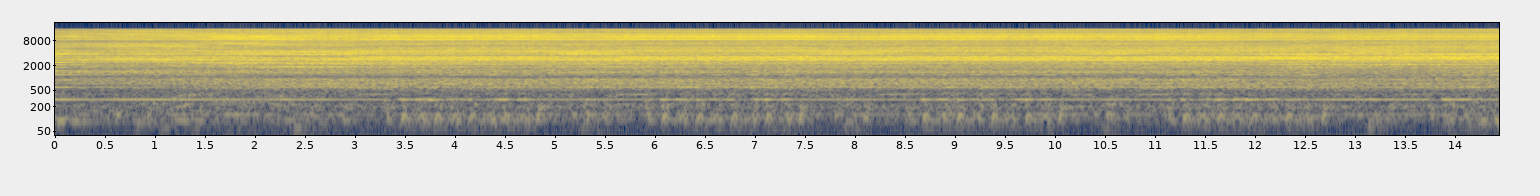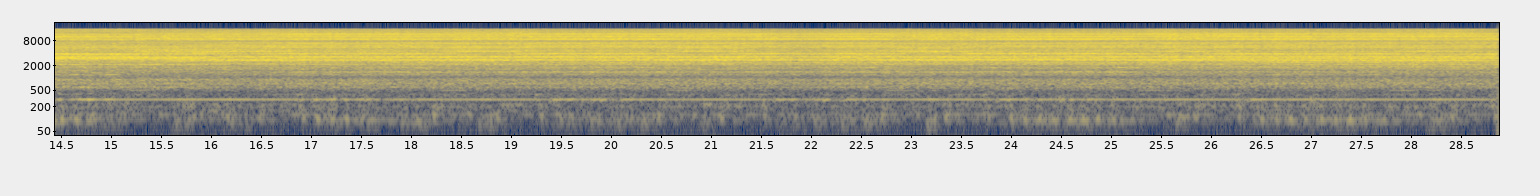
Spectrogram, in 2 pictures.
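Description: CNC router spindle running at speed with a V-bit carving into an MDF board: a steady whine with the rasp of the bit cutting.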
